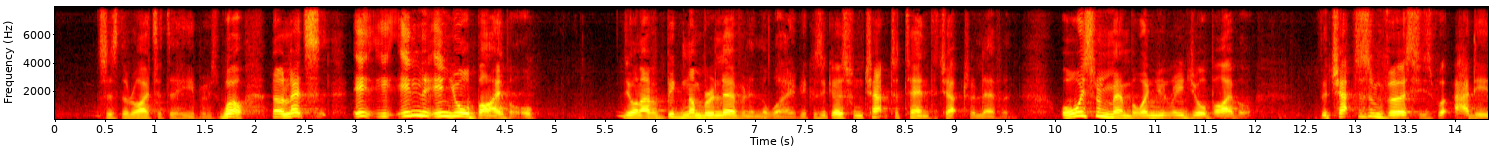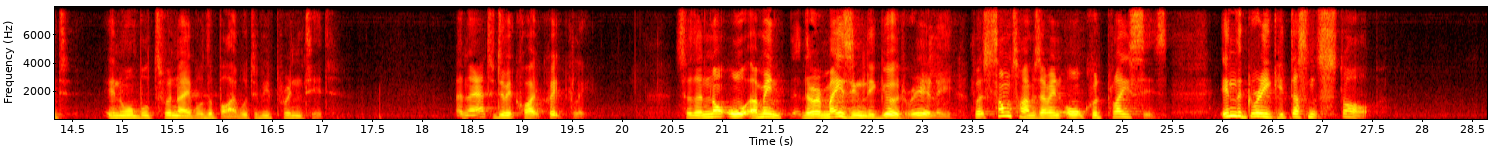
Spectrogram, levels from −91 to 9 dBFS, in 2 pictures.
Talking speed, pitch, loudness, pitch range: 170 wpm, 165 Hz, -16 LUFS, 140-215 Hz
